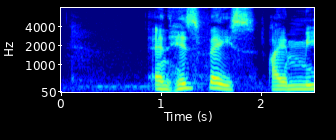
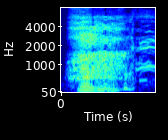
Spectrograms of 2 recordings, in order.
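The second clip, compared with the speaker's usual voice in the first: long breathy exhale of resignation; imitated weary sigh; heavy sigh; 6 semitones lower, 5 dB quieter than usual. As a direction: let all the air out in one sigh. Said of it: "he does this sigh".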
